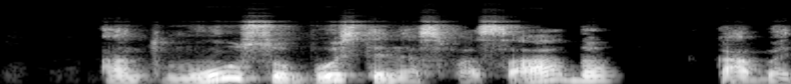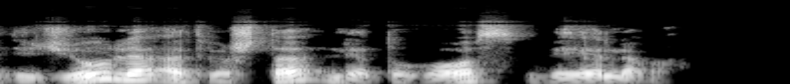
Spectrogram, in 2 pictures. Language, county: Lithuanian, Klaipėda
